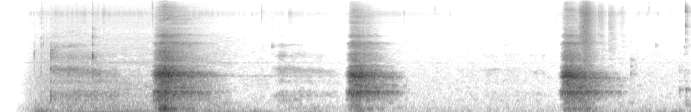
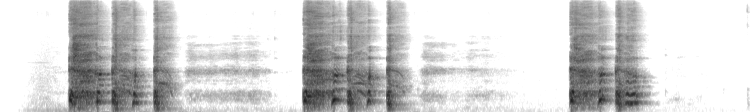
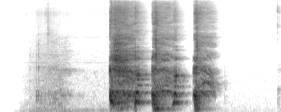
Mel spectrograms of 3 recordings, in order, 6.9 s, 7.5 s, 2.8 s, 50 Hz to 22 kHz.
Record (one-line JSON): {"exhalation_length": "6.9 s", "exhalation_amplitude": 14339, "exhalation_signal_mean_std_ratio": 0.39, "three_cough_length": "7.5 s", "three_cough_amplitude": 30832, "three_cough_signal_mean_std_ratio": 0.41, "cough_length": "2.8 s", "cough_amplitude": 29972, "cough_signal_mean_std_ratio": 0.42, "survey_phase": "alpha (2021-03-01 to 2021-08-12)", "age": "18-44", "gender": "Female", "wearing_mask": "No", "symptom_none": true, "smoker_status": "Ex-smoker", "respiratory_condition_asthma": false, "respiratory_condition_other": false, "recruitment_source": "REACT", "submission_delay": "3 days", "covid_test_result": "Negative", "covid_test_method": "RT-qPCR"}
